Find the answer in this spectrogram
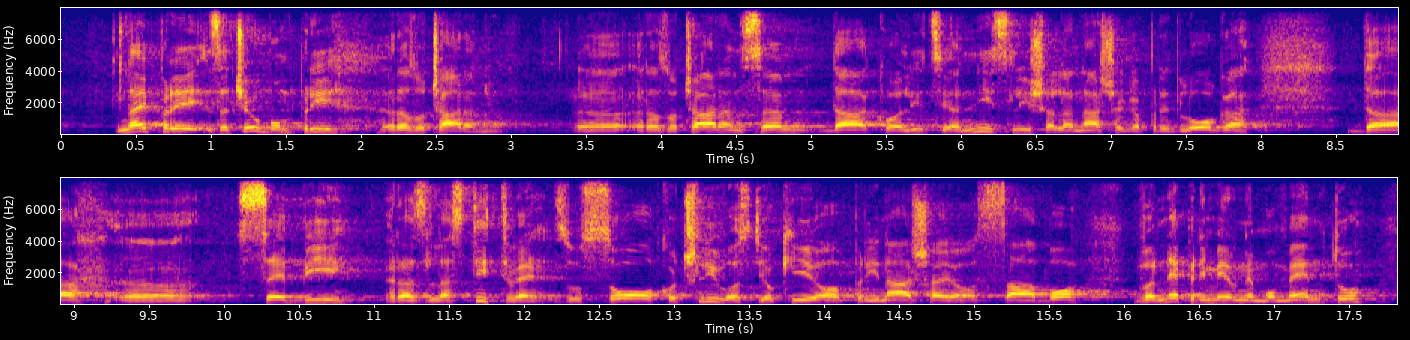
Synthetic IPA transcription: najpɾɛjzat͡ʃeːwbompɾiɾazɔt͡ʃaːɾanju | ɾazɔt͡ʃaːɾansəmd̪akɔalit̪sijanisliʃalanaːʃɛɡapɾɛd̪loːɡa | d̪a | sɛbi | ɾazlast̪it̪ʋɛzusokɔt͡ʃliːʋɔst̪jɔkijɔpɾinaːʃajɔsaːbɔ | ʋənɛpɾimeːɾnɛmːɔmɛ̃nt̪u

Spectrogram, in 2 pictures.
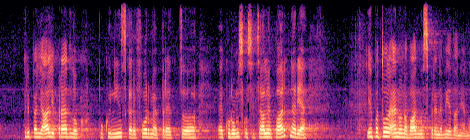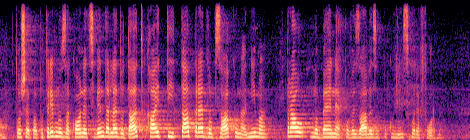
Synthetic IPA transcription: pɾipɛljaːlipɾɛːd̪lɔkpɔkɔjninskɛɾɛfoɾmɛpɾɛt̪ | ɛkɔnõːmskɔsɔt̪siaːlnɛpaɾt̪nɛɾjɛ | jɛpat̪oːɛːnɔnaʋad̪nɔst̪pɾɛnɛʋeːd̪anjɛnɔt̪oʃɛjɛpapɔt̪ɾeːbnɔzakɔːnɛt̪sʋənd̪aɾlɛd̪ɔd̪at̪kʰajt̪it̪apɾɛːd̪lɔɡzaːkɔnaniːma | pɾawnɔbɛːnɛpɔʋɛzaːʋɛzapɔkɔjninskɔɾɛfoɾmɔ

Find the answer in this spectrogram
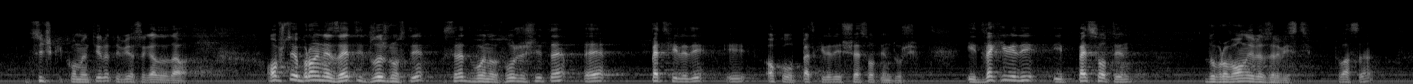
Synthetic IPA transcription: fsit͡ʃkikomɛnt̪iɾət̪iviɛsɛɡad̪ɐd̪avɐt̪ɛ̥ | ɔpʃt̪ijəbɾɔjnɛzɐɛt̪id̪lˠɤʒnost̪i | sɾɛt̪vojɛnoslˠuʒiʃt̪it̪ɛɛ | pɛt̪xilʲɐd̪i | i | ɔkolˠopɛt̪xilʲɐd̪iiʃɛst̪ɔt̪ind̪uʃi̥ | id̪vɛxilʲɐd̪iːpɛt̪st̪ɔt̪in | d̪obɾovɔlˠniɾɛzɛɾvist̪i̥ | t̪ovasə

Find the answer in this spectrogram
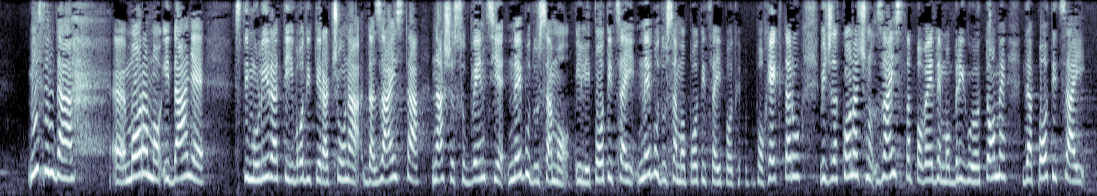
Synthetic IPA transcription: mislimd̪a | mo̞ːɾamo̞ʔid̪aʎe̞ | st̪imuliːɾat̪iːʋo̞d̪it̪iɾat͡ʃuːna̰d̪azajist̪a | naʃe̞subʋe̞nt̪sije̞ne̞bud̪usamo̞̰ilipo̞t̪it̪sajine̞bud̪usamo̞po̞t̪it̪sajipopo̞xe̞kt̪aɾu | ʋe̞t͡ʃd̪ako̞nat͡ʃno̞zaist̪apo̞ʋe̞d̪emo̞bɾiɡuot̪o̞me̞ | d̪apo̞t̪it̪saji

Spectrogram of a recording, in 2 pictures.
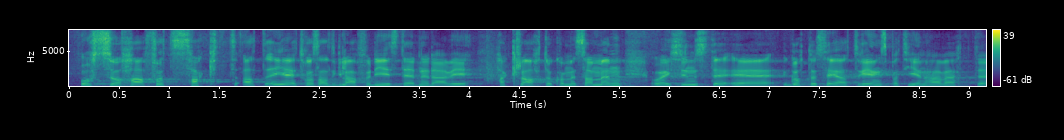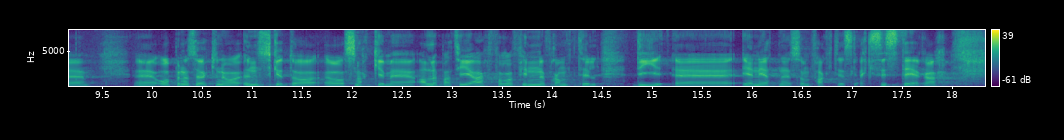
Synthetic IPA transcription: ɔsɔhɑɾfɔt̪ːsɑkt̪ɑt̪ɛæt̪ʰɾɔsɑlt̪ɡlɑːfɔɾɖ̪ɪst̪eːd̪ənəd̪æɾʋɪ | hɑɾkʰlɑːɾt̪ɔkʰɔmːəsɑmːənʔɔɛɡsʏnsd̪ɛʔæɡɔt̪ːɔseːɑt̪ɾɛjeːɾɪŋspɑt̪ʰiːənəhɑɾʋæʁt̪ | ʔoːpənɔsøːkənəɔʔœnskət̪ɔːsnɑkːəmɛʔɑ̰lːəpɑʁt̪ʰiːəɾfɔɾɔfɪnːəfɾɑmt̪ʰɪl | d̪i | eːnɪheːt̪ənəsɔmfɑkt̪ɪskɛksɪst̪eːɾəɾ

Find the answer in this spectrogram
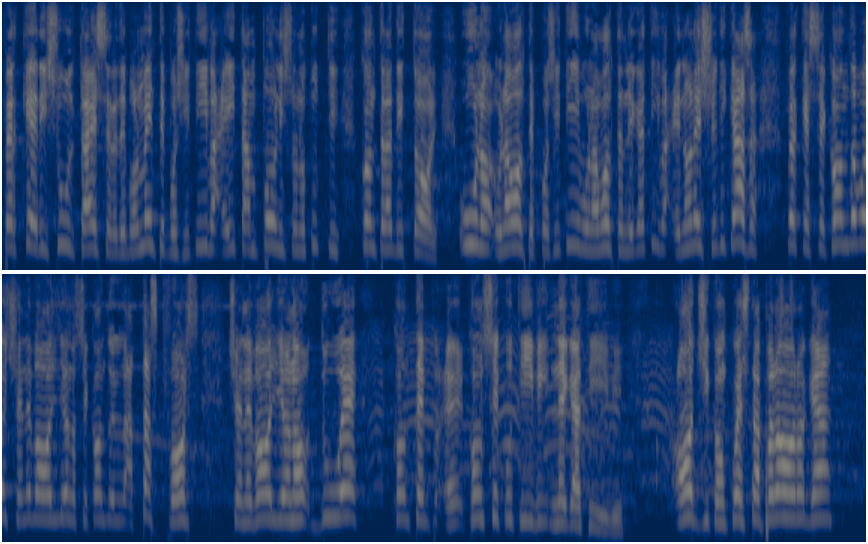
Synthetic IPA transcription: perkerːizult̪aɛsːeɾed̪ebolment̪epozit̪iːvaʔeit̪ampoːnisɔːnot̪ut̪ːikont̪ɾad̪ːit̪ːɔːɾiunounavɔlt̪aɛpːozit̪iːvounavɔlt̪anːeɡat̪iːvaʔenːonɛʃːed̪ikaːzaperkesːekond̪ovɔjt͡ʃenevɔʎːonosekond̪oilat̪askfɔrs | t͡ʃenevɔʎːonod̪uːe | kont̪ɛmpkonsekut̪iːvineɡat̪iːvḭ | ɔd͡ʒːikoŋkwest̪apɾɔːɾoɡa

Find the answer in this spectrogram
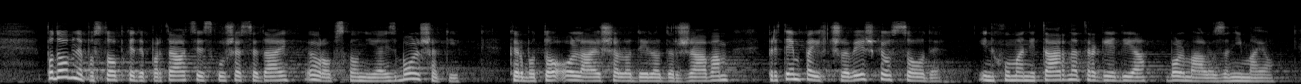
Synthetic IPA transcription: pɔd̪oːbnɛpɔst̪oːpkɛd̪ɛpɔɾt̪aːt̪sijɛskuːʃasɛd̪ajɛwɾoːpskauniːjaizboːlʃat̪i | kɛɾbot̪oːʔɔlajʃalɔd̪eːlɔd̪əɾʒaːʋam | pɾit̪eːmpajixt͡ʃlɔʋeːʃkɛusoːd̪ɛ | inxumanit̪aːɾnat̪ɾaɡeːd̪ijaboːlmaːlɔzaniːmajɔ

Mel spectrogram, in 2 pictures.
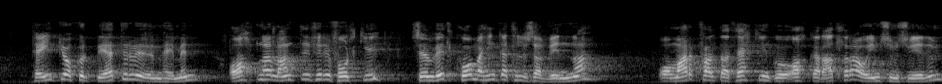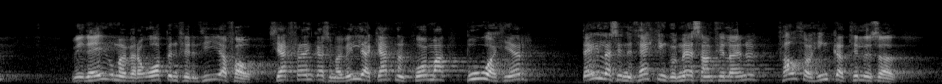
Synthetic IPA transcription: t̪ʰeːjɲcʏɔhkʏɾpɛːt̪ʏɾvɪðʏmhejmɪn | ɔhpnalant̪ɪfɪɾɪɾ̥fowl̥cɪsɛmvɪt̪l̥kʰɔːmahiŋkat̪ʰɪlðɛsaðvɪnːa | ɔɣmaɾkfalt̪aðθɛhciŋkʏɔhkaɾat̪lɾaːwinsʏmsvɪːðʏm | vɪðeːjɣʏmaðvɛːɾaɔːpʏnfɪɾɪɾ̥θiaðfawsjɛr̥fɾajðiŋkasɛmaðvɪljacɛɾt̪nakʰɔːmapuːaçɛɾ̥ | t̪eːjlasiːnːɪθɛhciŋkʏmɛðsamfjɛlajɪnʏθaːwθawɦiŋkat̪ʰɪlðɛsað

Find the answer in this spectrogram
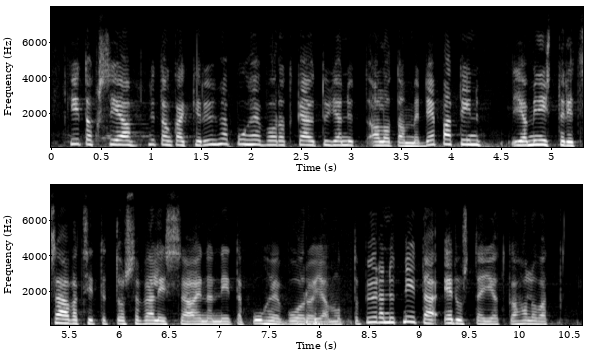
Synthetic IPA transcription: kiːt̪oksiɑnyt̪oŋkɑikːiryhmæpuheʋːuoɾot̪kæyt̪yjɑnyt̪ɑlot̪ɑmːedepɑt̪injɑminist̪erit̪sɑːʋɑt̪sit̪ːet̪t̪uosːɑʋælisːæɑinɑniːt̪æpuheʋːuoɾojɑmut̪ːɑpyːɾænnyt̪niːt̪æʔedust̪ɑjiɑjot̪kɑhɑluʋɑt̪

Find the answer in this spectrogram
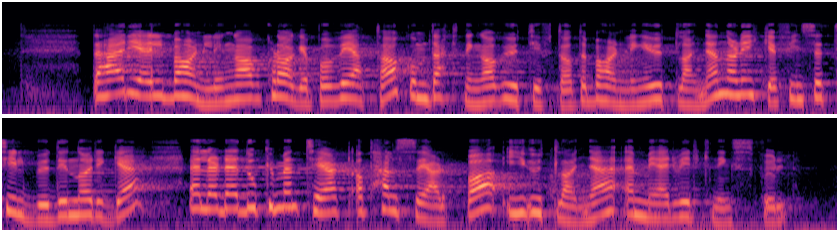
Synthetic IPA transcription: d̪̥ɛhæːɾjɛlːbəhɑnlɪŋɑɑʋkʰɽɑːɡəpʰɔʋeːt̪ʰɑːkʊmd̪ɛknɪŋɑʋʉːt̪ʰjɪft̪ɑt̪ɪlbəhɑnd̪lɪŋɪʉːt̪lɑnənɔɖɛɪkːəfɪnsɛt̪ʰːɪlbʉːd̪ɪnɔɾɡə | ɛlːəɖɛæɖʊkʉmɛnt̪ʰeːʈʰɑt̪hɛlsəjæɽpɑʔɪʉːt̪lɑnəʔæɾmeːɾʋɪɾknɪŋsfʉl

